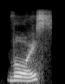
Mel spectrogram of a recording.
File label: "voice", Indian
